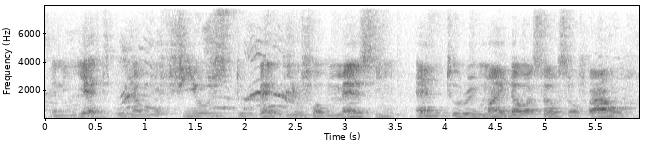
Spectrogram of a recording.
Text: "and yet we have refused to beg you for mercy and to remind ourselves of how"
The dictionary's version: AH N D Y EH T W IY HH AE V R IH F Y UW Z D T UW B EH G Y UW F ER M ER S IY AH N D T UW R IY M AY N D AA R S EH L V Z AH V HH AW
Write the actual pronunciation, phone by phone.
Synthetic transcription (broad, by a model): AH N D Y EH T W IY HH AE V R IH F Y UW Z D T UW B EH G Y UW F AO M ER S IY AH N T UW R IY M AY N D AA W S EH L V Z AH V HH AW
